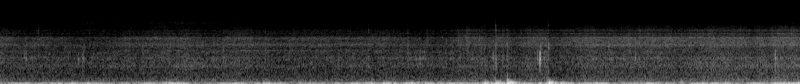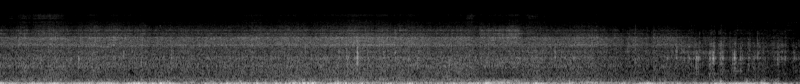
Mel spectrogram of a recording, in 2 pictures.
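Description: Wind buffeting a helmet-mounted GoPro's microphone as a Lapierre Spicy 327 mountain bike rolls fast downhill over gravel, tyres crunching on loose stones, with a couple of sharp jolts about five seconds in.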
